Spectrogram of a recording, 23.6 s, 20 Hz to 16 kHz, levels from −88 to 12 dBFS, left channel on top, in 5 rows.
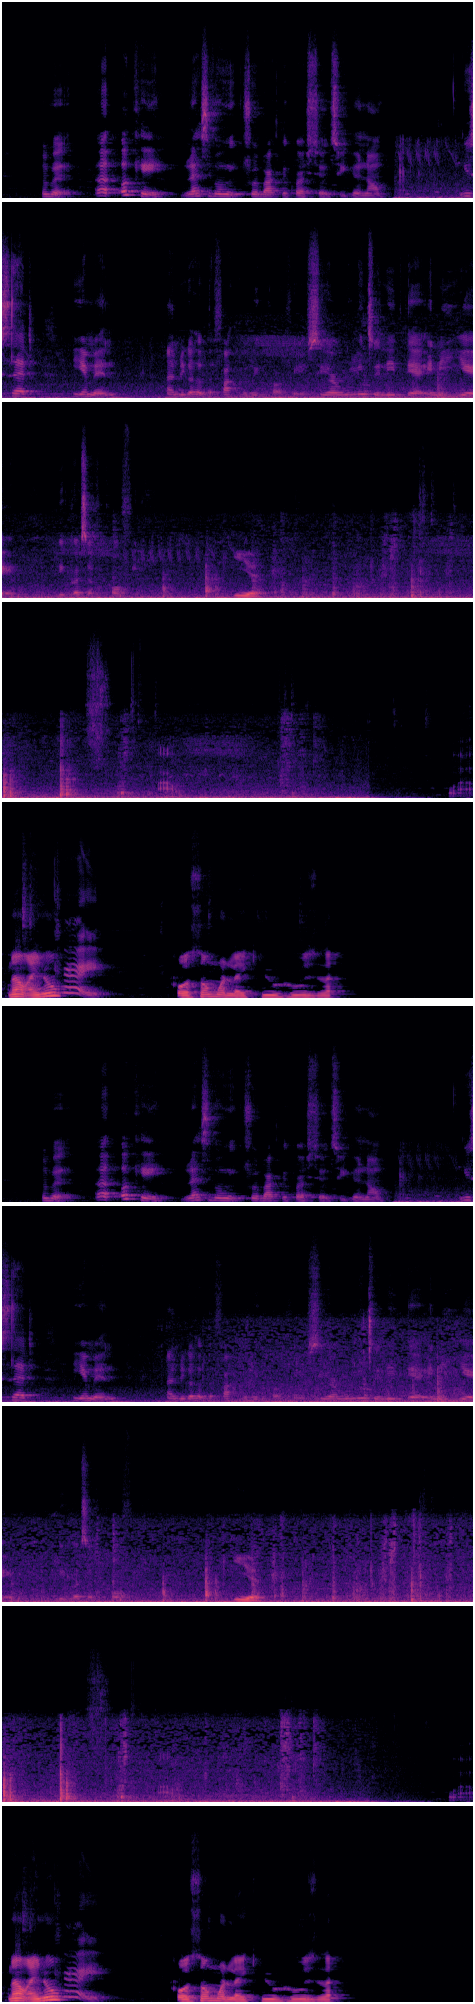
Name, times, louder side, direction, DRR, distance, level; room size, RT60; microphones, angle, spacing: voice 1, 0.4-3.9 4.6-5.9 6.4-9.6 10.0-10.9 15.0-15.2 15.7-16.0 18.6-18.9 19.2-19.9, left 3 dB, 25° left, 1.0 m, -44 dB
sound 1, 3.9-17.8, left 2 dB, 50° left, 0.8 m, -45 dB
sound 2, 6.2-18.2, right 2 dB, 45° right, 1.1 m, -42 dB
voice 2, 18.9-19.4 20.6-22.1, right 2 dB, 10° right, 0.5 m, -29 dB
14.5 x 5.9 x 5.1 m
head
